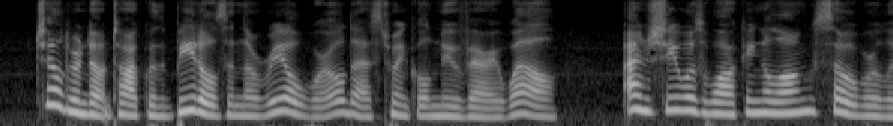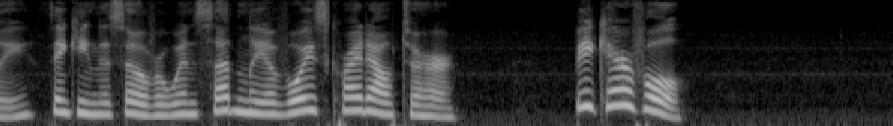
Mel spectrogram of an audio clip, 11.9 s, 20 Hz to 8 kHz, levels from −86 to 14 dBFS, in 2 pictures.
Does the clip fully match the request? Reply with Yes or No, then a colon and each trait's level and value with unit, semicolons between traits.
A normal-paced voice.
Yes: average, 165 wpm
